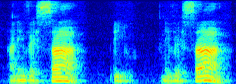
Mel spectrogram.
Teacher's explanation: Então, sa é o mais forte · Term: sílaba mais forte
